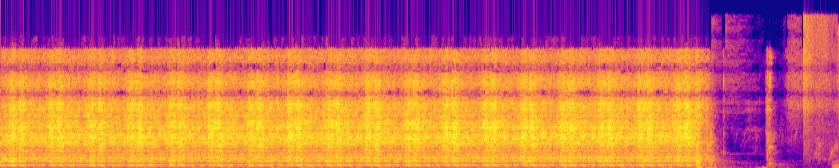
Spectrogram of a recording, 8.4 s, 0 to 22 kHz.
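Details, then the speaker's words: 1974 Ford F-350 grain truck, 360 FE V8, about 42,000 miles, sat a dozen years, carburetor rebuilt; starter churns steadily about 2.5 turns a second for seven seconds without firing. Cranks but won't start. "I guess we should see if it cranks up."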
